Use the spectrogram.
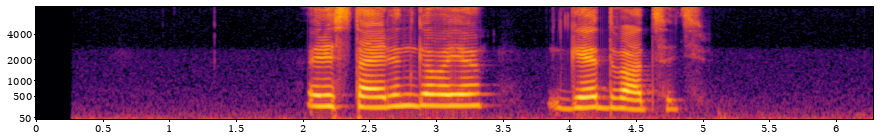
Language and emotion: Russian, neutral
